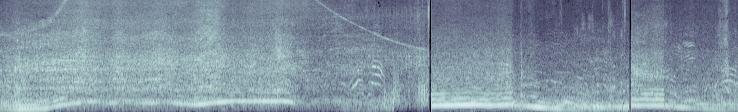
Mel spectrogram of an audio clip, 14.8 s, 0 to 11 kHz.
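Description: A 4x4 off-road vehicle's engine revving hard under load on a steep dirt climb, its pitch rising and falling several times. About eight and a half seconds in, a sharp break gives way to the engine running at a steady high rev.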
